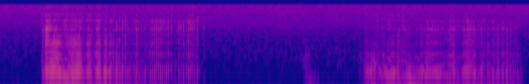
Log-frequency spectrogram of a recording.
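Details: Sleeping cat snoring in two long, rattling breaths about four seconds apart, a slow resting rhythm, while twitching.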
